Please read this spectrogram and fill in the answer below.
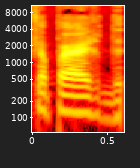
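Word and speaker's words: Keppard: Capard op zijn Frans uitgesproken.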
